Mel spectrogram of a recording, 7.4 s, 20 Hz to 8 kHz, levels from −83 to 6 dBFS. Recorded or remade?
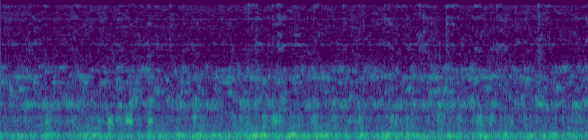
remade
